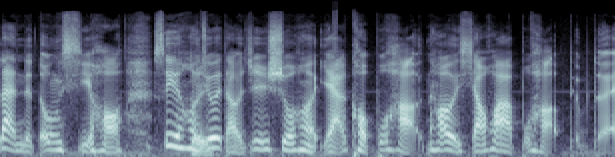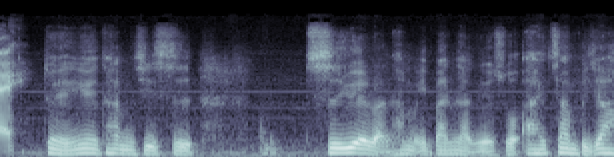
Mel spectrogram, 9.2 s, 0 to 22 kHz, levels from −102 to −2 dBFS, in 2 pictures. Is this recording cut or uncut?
cut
